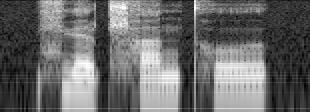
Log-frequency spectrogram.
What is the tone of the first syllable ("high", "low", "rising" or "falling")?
falling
